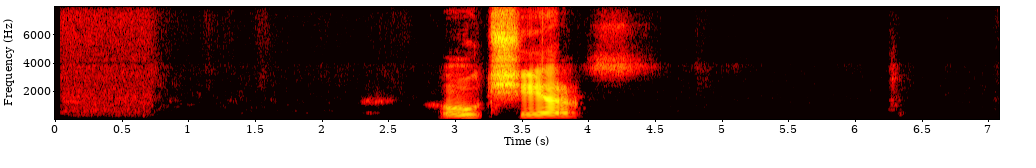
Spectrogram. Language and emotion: Russian, neutral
